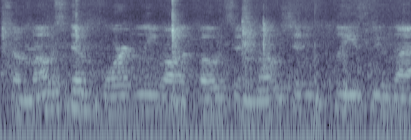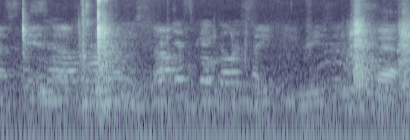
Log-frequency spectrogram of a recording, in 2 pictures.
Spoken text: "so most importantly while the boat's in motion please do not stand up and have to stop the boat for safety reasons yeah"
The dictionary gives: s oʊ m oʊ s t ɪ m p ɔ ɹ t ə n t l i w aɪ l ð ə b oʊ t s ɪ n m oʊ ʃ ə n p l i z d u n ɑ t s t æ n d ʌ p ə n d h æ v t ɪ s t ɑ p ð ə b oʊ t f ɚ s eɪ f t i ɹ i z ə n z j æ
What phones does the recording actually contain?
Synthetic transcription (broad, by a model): s oʊ m oʊ s t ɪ m p ɔ ɹ t n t l i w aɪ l ð ə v oʊ t s ɪ n m oʊ ʃ ə n p l i z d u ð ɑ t s t æ n d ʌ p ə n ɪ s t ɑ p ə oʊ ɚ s eɪ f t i ɹ i z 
